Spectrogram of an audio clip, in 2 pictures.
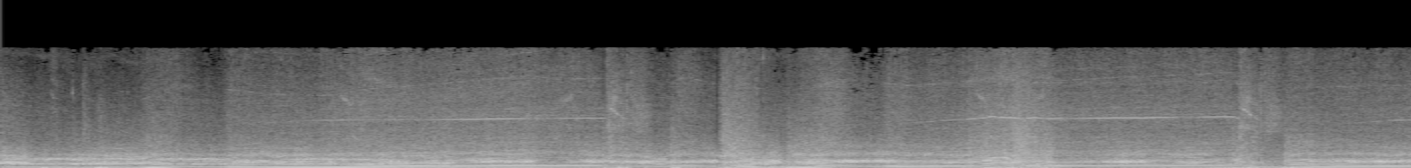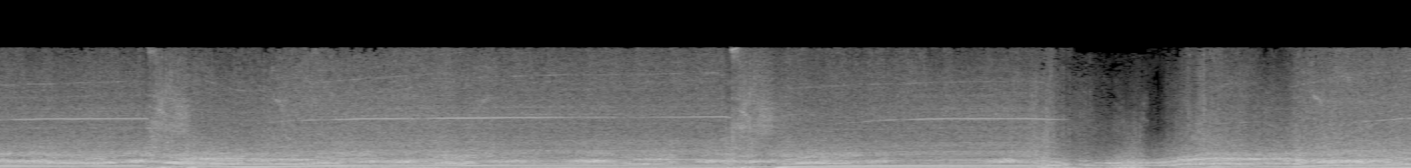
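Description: A sports car engine roars at high revs, rising and dropping as the gears shift.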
